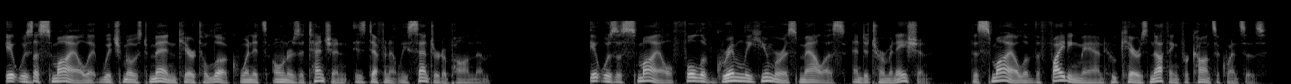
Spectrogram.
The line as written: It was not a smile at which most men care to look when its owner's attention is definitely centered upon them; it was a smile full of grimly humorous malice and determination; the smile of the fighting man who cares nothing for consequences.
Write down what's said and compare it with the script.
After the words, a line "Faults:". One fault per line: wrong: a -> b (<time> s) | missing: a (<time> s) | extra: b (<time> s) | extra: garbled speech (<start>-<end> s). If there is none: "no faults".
It was a smile at which most men care to look when its owner's attention is definitely centered upon them; it was a smile full of grimly humorous malice and determination; the smile of the fighting man who cares nothing for consequences.
Faults:
missing: not (0.3 s)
